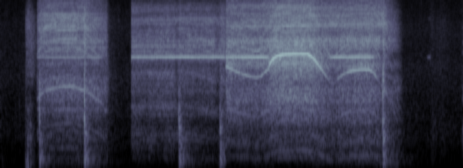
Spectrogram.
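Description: A power drill drives screws to fix a wooden garlic drying tree in place at its top. Several whirring bursts of varying length are separated by short silent pauses and small clicks, close and fairly loud, with no talk.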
